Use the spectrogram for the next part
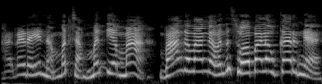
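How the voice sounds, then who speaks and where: A woman voicing an older mother who tries to calm an angry guest in an animated cartoon, with a Kanyakumari Tamil accent. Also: extremely high pitch, fairly quick, background noise. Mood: placating. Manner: placating, pleading.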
